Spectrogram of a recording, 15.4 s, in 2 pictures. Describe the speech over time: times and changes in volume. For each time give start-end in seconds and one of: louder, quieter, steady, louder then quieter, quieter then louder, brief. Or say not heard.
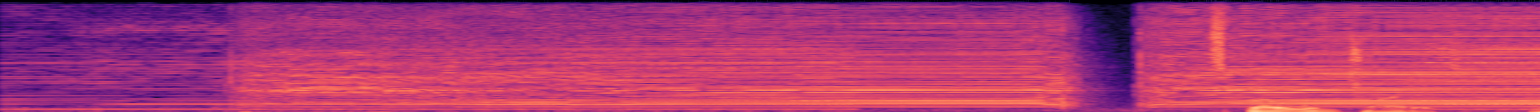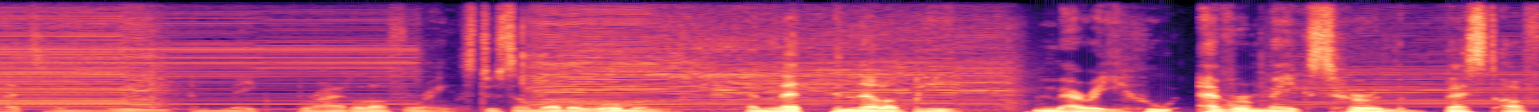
6.0-15.3 louder.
